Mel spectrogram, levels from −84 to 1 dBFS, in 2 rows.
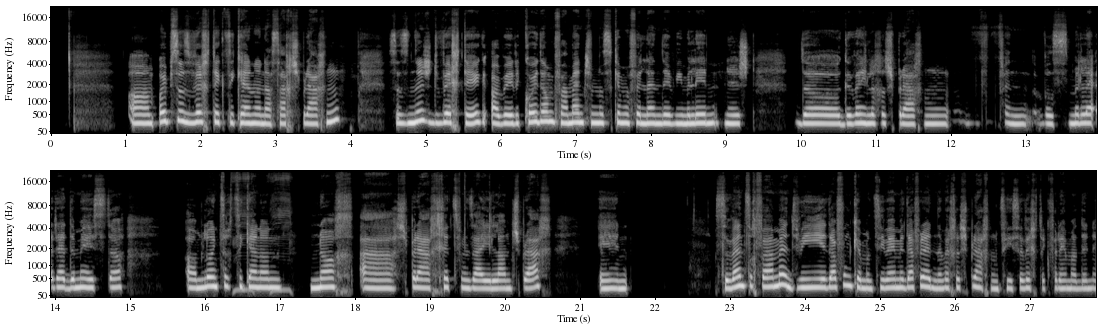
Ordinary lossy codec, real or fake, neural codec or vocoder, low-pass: none; real; none; none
